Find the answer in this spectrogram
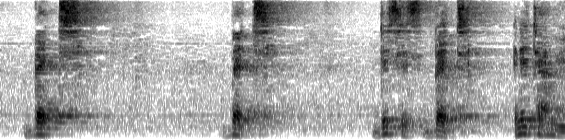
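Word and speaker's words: בית: So this is bet, but anytime you see bet and it doesn't have the daggers here, like as you see here, this one you pronounce it as a V sound, like V, but this one is bet, B.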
